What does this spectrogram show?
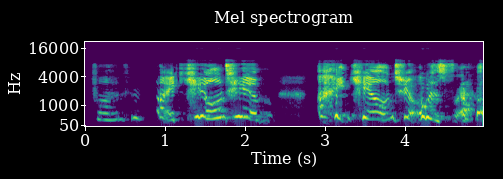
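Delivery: high, loud, crying voice breaking; a child's wailing confession, slowing at the end; sobbing confession. Acted. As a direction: blurt the guilt out through tears. Boy confesses to his father.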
